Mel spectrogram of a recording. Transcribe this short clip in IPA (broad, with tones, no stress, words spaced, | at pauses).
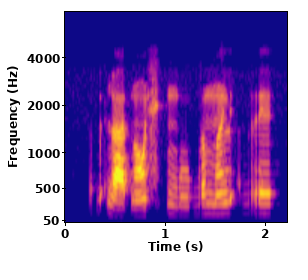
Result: ɗə̰˥ɳa˩ ɗɔ̃˩˧xʲə̰˥muː˧ bə˧˥mə̃ː˧˥lʲa̰˥ brɪ˥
